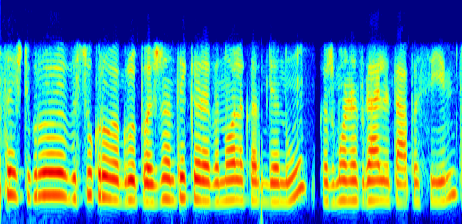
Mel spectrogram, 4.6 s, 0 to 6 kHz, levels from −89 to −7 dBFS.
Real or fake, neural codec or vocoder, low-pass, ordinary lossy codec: real; none; 5.4 kHz; AAC, 48 kbps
